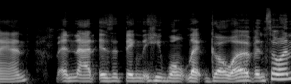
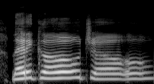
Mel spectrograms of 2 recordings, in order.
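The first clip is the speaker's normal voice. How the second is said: higher, louder teasing plea; teasing call-out; 9 semitones higher, 6 dB louder, much slower than usual. Real, not acted. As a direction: call out to Joe with a grin.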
